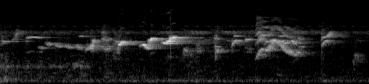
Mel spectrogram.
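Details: Kutilang emas bulbul singing actively inside an aviary: a lively run of clear whistled and warbled phrases, rising and falling, with a louder burst of slurred notes near the end.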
